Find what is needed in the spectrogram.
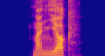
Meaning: cassava, manioc
- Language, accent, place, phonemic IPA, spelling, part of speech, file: German, Germany, Berlin, /maˈni̯ɔk/, Maniok, noun, De-Maniok.ogg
